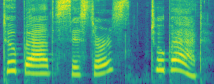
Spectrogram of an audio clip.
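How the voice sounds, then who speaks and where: A woman's voice: sits high, animated, slow, no room sound, clean studio sound, voice pushed up. A woman voicing a confident, bossy elder princess in a storybook, airy and sing-song. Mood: smug.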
